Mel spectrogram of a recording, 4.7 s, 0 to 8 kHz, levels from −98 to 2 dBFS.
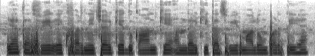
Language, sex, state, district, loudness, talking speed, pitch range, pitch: Hindi, male, Uttar Pradesh, Lalitpur, -16 LUFS, 165 wpm, 110-120 Hz, 115 Hz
